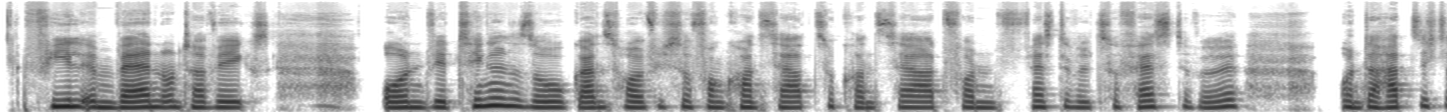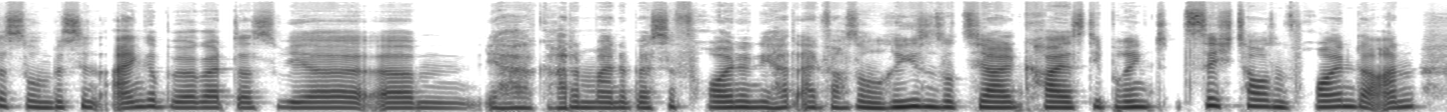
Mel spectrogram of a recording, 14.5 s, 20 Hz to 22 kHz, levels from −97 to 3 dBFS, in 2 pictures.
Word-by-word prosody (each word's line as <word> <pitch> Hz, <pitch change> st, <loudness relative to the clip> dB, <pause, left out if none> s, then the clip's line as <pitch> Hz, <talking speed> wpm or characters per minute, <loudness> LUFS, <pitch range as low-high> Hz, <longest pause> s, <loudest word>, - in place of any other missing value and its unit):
viel 230 Hz, -1 st, +5 dB
im 200 Hz, -1 st, +2 dB
Van 200 Hz, +1 st, +6 dB
unterwegs 200 Hz, -1 st, 0 dB, 0.5 s
und 195 Hz, 0 st, +3 dB
wir 200 Hz, -2 st, +1 dB
tingeln 250 Hz, +1 st, +4 dB
so 200 Hz, -2 st, +1 dB
ganz 195 Hz, +1 st, 0 dB
häufig 200 Hz, +1 st, 0 dB
so 215 Hz, -, -2 dB
von 205 Hz, -2 st, -1 dB
Konzert 195 Hz, -1 st, -1 dB
zu 230 Hz, -, -7 dB
Konzert, 195 Hz, -1 st, -2 dB
von 195 Hz, -2 st, -3 dB
Festival 215 Hz, -2 st, -4 dB
zu 215 Hz, -, -7 dB
Festival. 215 Hz, 0 st, -1 dB, 0.5 s
Und 210 Hz, -2 st, -1 dB
da 205 Hz, -, +3 dB
hat 205 Hz, 0 st, +1 dB
sich 240 Hz, -, -4 dB
das 235 Hz, -2 st, -4 dB
so 215 Hz, -, -4 dB
'n 195 Hz, -, -1 dB
bisschen 200 Hz, 0 st, -3 dB
eingebürgert, 195 Hz, -1 st, -1 dB
dass 185 Hz, +2 st, -5 dB
wir 190 Hz, -1 st, -1 dB
ähm, 185 Hz, -2 st, -3 dB
ja 180 Hz, 0 st, -2 dB
gerade 180 Hz, +3 st, -3 dB
meine 190 Hz, -1 st, -1 dB
beste 185 Hz, +3 st, -2 dB
Freundin, 200 Hz, -1 st, +1 dB
die 195 Hz, -3 st, -1 dB
hat 200 Hz, -, -3 dB
einfach 190 Hz, -1 st, -3 dB
so 200 Hz, -, 0 dB
'n 180 Hz, -, +3 dB
riesen 215 Hz, +4 st, +4 dB
sozialen 200 Hz, -1 st, +2 dB
Kreis, 195 Hz, -1 st, +2 dB
die 215 Hz, -, -4 dB
bringt 210 Hz, +1 st, 0 dB
zig 260 Hz, -1 st, +3 dB
tausend 225 Hz, -6 st, +1 dB
Freunde 215 Hz, -1 st, +1 dB
an 200 Hz, +5 st, 0 dB
200 Hz, 205 wpm, -23 LUFS, 190-215 Hz, 0.5 s, Van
